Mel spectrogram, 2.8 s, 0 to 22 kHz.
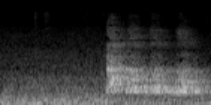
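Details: Treeing Walker Coonhound up for adoption, recorded 13 November 2019: after more than a second of quiet room noise, one drawn-out, steady bay starts and holds to the end. It is loud and full-toned.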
